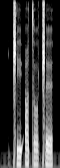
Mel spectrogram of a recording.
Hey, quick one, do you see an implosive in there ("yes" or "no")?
no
